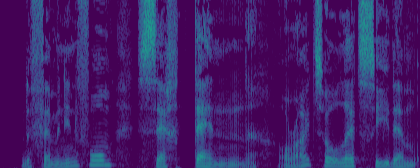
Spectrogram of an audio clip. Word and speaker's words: certain: will change the thing, and then you will pronounce it n. Okay, so the masculine form, certain, the feminine form, certaine.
